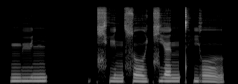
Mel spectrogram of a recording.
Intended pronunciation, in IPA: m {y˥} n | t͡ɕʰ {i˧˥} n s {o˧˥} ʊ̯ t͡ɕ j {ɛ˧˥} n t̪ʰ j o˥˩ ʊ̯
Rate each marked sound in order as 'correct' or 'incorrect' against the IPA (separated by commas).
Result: correct, correct, correct, incorrect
